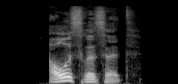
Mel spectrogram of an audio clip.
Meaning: second-person plural dependent subjunctive II of ausreißen
- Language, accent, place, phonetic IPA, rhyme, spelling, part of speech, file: German, Germany, Berlin, [ˈaʊ̯sˌʁɪsət], -aʊ̯sʁɪsət, ausrisset, verb, De-ausrisset.ogg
